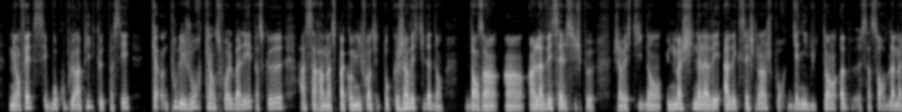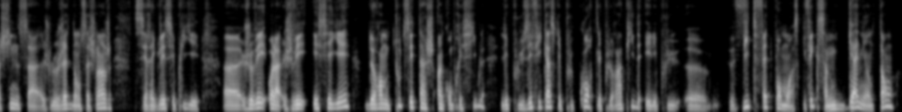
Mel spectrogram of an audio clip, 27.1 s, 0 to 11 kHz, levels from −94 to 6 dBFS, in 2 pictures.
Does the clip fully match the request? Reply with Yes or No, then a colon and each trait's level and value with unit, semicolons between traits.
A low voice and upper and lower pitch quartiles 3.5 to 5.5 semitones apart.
Yes: low, 115 Hz; average, 3.9 semitones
